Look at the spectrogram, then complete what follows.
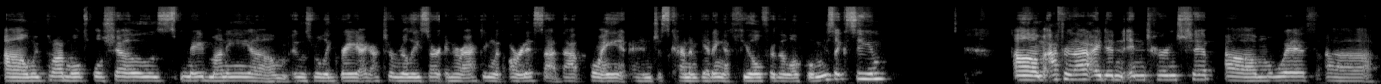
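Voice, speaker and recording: A woman's voice: lowish voice, rough recording. An American woman in her thirties with a stuffy, congested voice from a cold, giving an informal, chatty talk about herself as a guest speaker. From Northern California, United States. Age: 30s. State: sick with a cold. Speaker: guest speaker, music industry professional.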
